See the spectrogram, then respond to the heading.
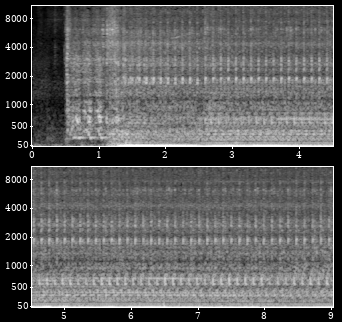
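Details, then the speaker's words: Used car, possibly standing a long time, restarted: quick start, then fast, even light ticking about three to four per second over idle; suspected hydraulic lifter short of oil, ticking disappeared shortly after. "Možná dlouho stojí to auto, ale stejně, to už by mělo být pryč na zvuk. Chvíli, kdyby málo mazal ten motor, veď?"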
